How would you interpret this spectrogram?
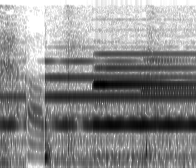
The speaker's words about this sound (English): Here goes my clock again. Atmosphere. I should have stopped it, I'm sorry.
